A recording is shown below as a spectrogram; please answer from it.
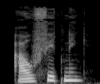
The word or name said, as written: affedtning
